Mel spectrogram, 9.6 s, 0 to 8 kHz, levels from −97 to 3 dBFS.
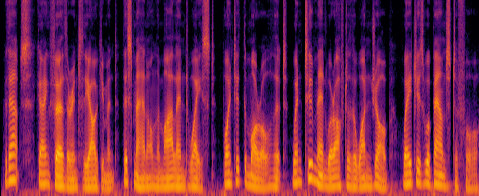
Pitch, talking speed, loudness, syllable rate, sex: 100 Hz, 190 wpm, -21 LUFS, 4.9 syllables/s, male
